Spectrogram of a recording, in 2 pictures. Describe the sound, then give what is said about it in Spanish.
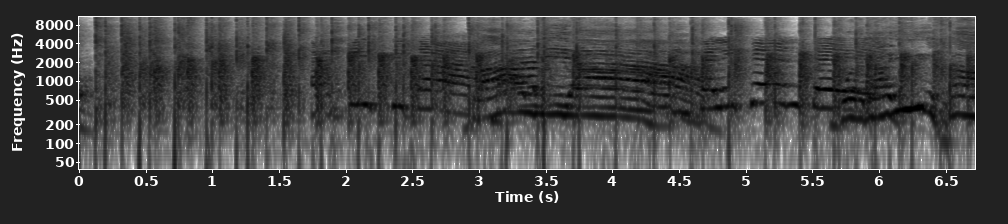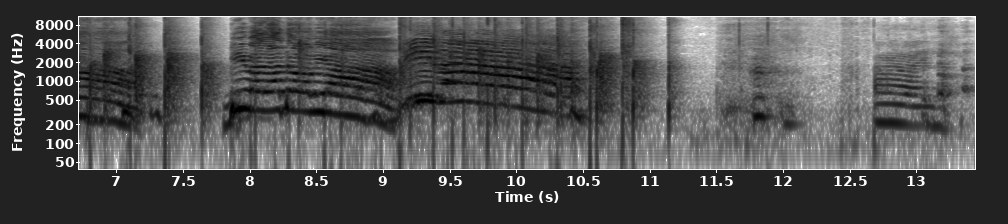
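An audience applauds, many hands clapping in a dense, steady patter while voices call out over it, before the clapping thins out and stops near the end. “¡Aplauso!”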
